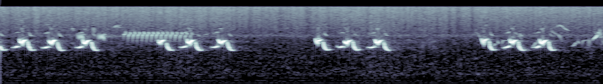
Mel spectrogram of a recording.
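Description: A songbird scolding: bursts of three or four sharp, down-slurred call notes, repeated about every second and a half, with a short buzzy trill about a second in.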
